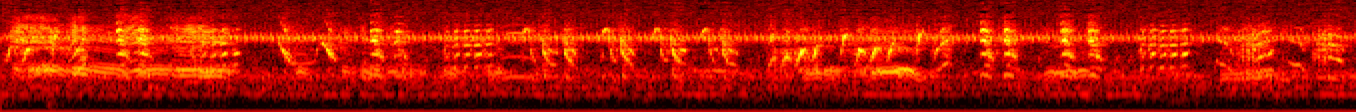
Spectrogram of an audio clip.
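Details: Eurasian reed warbler delivering a fast, jerky chatter of grating and ticking notes, while a steady high whine, perhaps insects, runs under the whole stretch.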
